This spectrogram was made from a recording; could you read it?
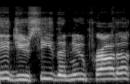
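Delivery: very high, mechanical robotic voice. Mocking the AI voices in videos they watch: imitating robotic AI voice. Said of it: "It's like a robot".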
